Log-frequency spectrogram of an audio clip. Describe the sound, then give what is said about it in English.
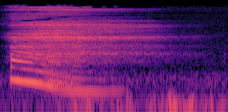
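A deep breath out during a guided breathing exercise: one long, audible exhale that starts with a voiced tone sliding downward in pitch, then fades into soft, breathy air. “Deep breath in. And out.”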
